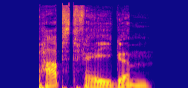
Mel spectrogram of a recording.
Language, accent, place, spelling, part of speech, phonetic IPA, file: German, Germany, Berlin, papstfähigem, adjective, [ˈpaːpstˌfɛːɪɡəm], De-papstfähigem.ogg
- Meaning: strong dative masculine/neuter singular of papstfähig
